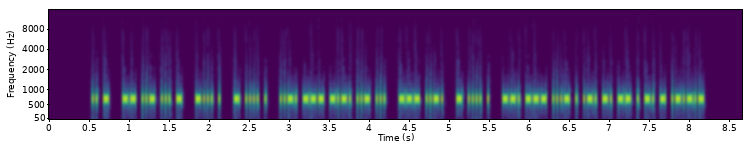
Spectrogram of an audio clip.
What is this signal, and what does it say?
Morse code, heard as a keyed tone, about 52 wpm, 700 Hz. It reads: IT MUST BE THE FOCUS OF THE GOVERNMENT.
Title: Sentences from Top 1000 Words - Review Part 4 - 50wpm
